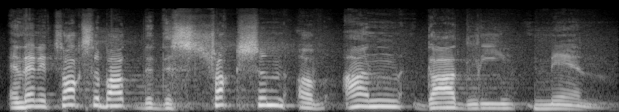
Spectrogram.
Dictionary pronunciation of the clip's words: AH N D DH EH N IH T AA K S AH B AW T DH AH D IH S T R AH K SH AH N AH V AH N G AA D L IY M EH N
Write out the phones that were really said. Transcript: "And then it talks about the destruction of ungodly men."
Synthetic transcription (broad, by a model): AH N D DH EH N IH T AA K S AH B AW T DH AH D IH S T R AH K SH AH N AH V AH N G AA D L IY M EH N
